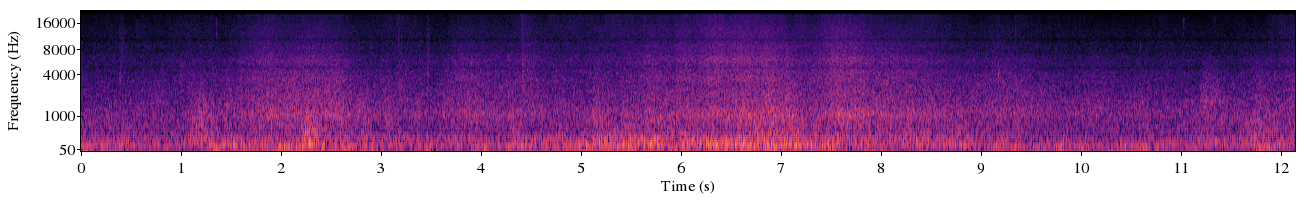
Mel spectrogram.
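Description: Typhoon Ursula in the Philippines, with strong wind roaring and rushing water pouring in a continuous, loud, broadband wash that surges and gusts, with no voices heard.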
